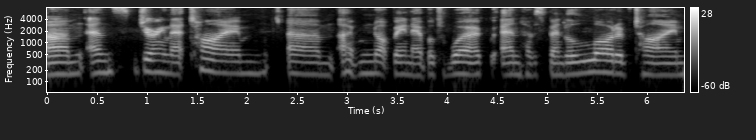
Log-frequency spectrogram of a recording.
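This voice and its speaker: A woman in an Australian accent, very deep and low in pitch, at a very slow pace, with monotone, flat intonation, a bright, sharp tone, big swings in loudness and a dry, close sound with no echo. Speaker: scientist and long covid advocate. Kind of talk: panel discussion. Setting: online audio room.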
